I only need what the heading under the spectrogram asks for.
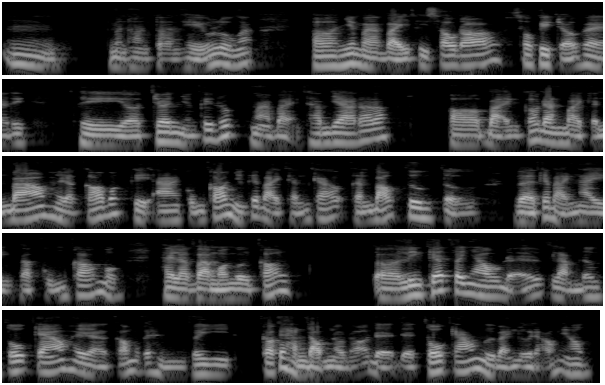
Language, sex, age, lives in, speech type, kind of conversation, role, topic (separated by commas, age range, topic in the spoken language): Vietnamese, male, 30-34, Vietnam, conversation, podcast, host, Bạn có thể kể về một lần bạn gặp lừa đảo trực tuyến và bài học bạn rút ra từ đó không?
